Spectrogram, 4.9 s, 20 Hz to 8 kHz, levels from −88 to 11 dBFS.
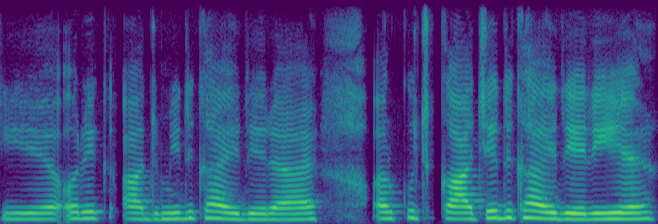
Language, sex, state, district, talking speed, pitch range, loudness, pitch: Hindi, female, Chhattisgarh, Bastar, 180 wpm, 210-230 Hz, -16 LUFS, 220 Hz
